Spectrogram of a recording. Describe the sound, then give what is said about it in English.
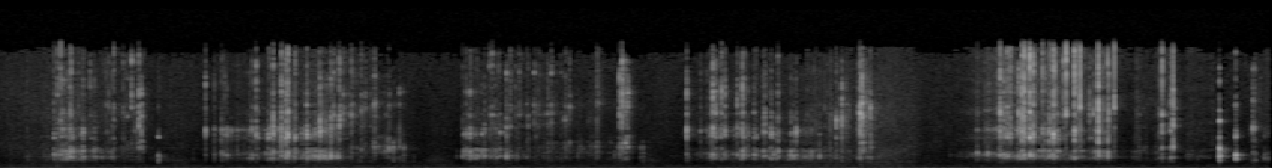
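Quiet ASMR handling of a sensory slug toy: many faint clicky, crackling bursts come in uneven clusters with short pauses between them, and no one speaks. “What is this? You should know. Sensory slug. That's right. This is a sensory slug.”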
